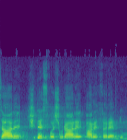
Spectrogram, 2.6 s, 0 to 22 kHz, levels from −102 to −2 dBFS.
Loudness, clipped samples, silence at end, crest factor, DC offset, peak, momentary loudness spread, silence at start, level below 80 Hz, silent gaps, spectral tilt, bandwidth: -22 LUFS; under 0.1%; 0 s; 16 dB; under 0.1%; -4 dBFS; 6 LU; 0 s; -52 dBFS; none; -2.5 dB/octave; 11.5 kHz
